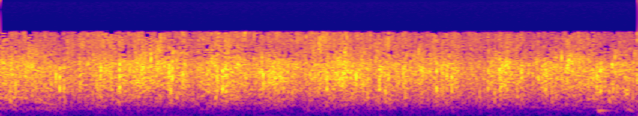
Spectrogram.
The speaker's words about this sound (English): Then I get a round of applause.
